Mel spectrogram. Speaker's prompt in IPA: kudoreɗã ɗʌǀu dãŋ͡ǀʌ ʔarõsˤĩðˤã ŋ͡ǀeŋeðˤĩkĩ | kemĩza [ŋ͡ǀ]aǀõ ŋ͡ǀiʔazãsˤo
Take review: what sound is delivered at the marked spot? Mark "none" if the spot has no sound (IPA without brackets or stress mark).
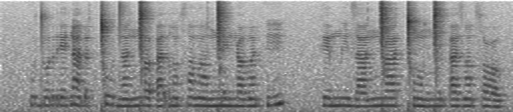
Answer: ŋ͡ǀ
